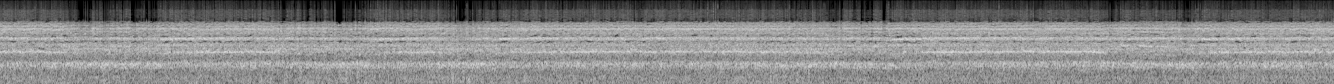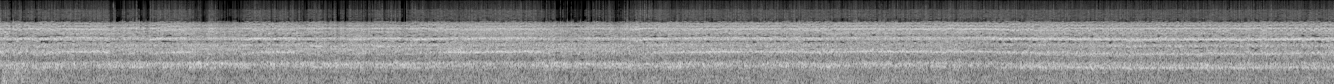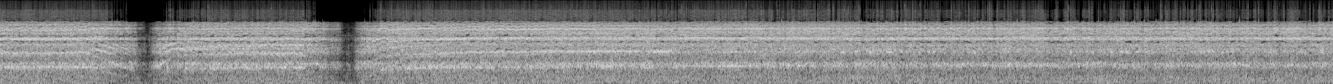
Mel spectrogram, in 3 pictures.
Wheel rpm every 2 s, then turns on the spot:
220, 220, 220, 230, 220, 230, 220, 220, 210, 220, 230, 230, 200, 170, 140, 160, 230, 230, 230, 230.
none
